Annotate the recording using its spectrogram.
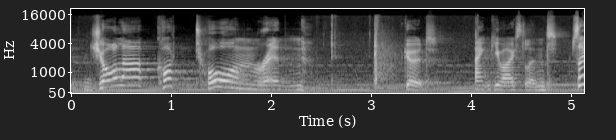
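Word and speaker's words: Jólakötturinn: We have the legend of, correct my pronunciation, Jola Kotorin.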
